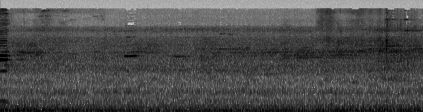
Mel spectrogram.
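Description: Steady low rumble of road traffic, with a few faint, short high tones over it.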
